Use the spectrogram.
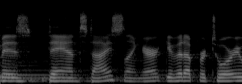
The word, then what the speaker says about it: Styslinger: slinger a size slinger sorry it rhymes with pie slinger styslinger we're going to take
